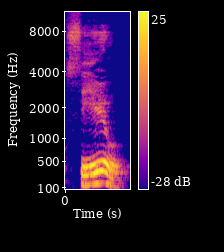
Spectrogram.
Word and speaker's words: save: इस ई का कोई मतलब नहीं है, एस से स लिख लेंगे, ए की मात्रा लगा लेंगे। ये कह रहा है ई आने पर उसको ए हम प्रोनाउंस करेंगे तो ये हो गया सेव।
